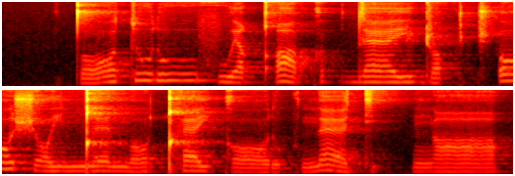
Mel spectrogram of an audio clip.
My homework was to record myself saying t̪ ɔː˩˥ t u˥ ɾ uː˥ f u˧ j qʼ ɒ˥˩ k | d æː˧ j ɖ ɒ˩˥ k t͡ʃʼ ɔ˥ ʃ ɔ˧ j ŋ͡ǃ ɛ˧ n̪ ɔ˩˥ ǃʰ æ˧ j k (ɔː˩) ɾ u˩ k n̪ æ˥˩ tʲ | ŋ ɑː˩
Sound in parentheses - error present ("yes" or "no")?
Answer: no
